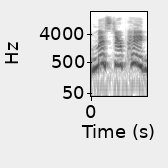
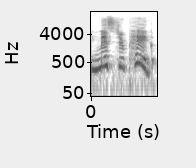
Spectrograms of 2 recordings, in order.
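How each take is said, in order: First: Calling out. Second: Softer second call. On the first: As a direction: call out to the pig. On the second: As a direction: repeat the call more gently. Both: Acted. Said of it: "I called".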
